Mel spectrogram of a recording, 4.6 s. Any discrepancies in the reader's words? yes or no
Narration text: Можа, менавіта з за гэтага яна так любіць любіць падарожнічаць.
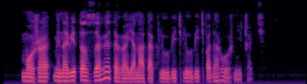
no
